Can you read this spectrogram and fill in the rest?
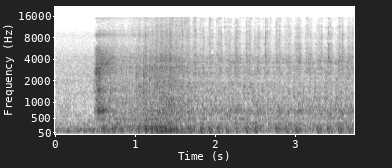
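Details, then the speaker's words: Hero Passion Pro i3s single-cylinder bike after timing chain timing was reset to cure a tick-tick rattle; starts cleanly and settles to an even, steady beat with no chain rattle, silent healthy idle. "तो गाड़ी भाई बिल्कुल आवाज़ silent है, कोई कटपट की आवाज़ नहीं है, बिल्कुल भी ओके रिपोर्ट है।"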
